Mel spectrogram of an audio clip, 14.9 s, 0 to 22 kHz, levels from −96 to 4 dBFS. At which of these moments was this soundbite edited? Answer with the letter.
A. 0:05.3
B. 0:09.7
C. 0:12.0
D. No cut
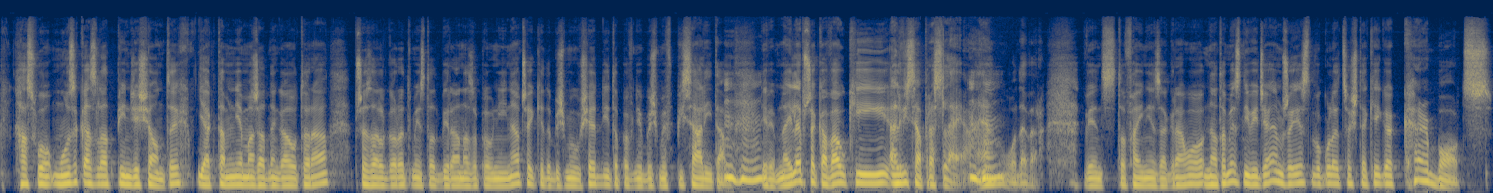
D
